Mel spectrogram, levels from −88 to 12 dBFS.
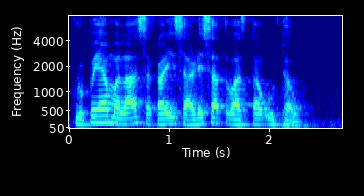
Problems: constant background noise, background conversations at intervals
